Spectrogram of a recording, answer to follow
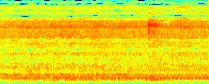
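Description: A steady low hum holding one pitch with a few fainter overtones, at an even level throughout.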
